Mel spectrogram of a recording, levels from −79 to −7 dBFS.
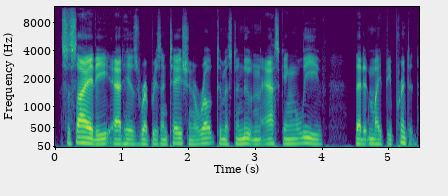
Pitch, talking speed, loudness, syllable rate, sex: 110 Hz, 175 wpm, -21 LUFS, 5.5 syllables/s, male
